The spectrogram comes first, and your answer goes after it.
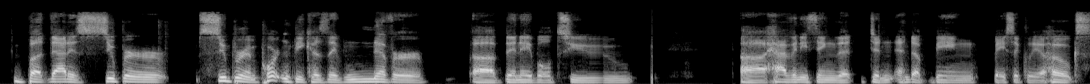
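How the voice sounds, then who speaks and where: An ordinary speaking voice from a man with an American accent, fairly low pitch, ordinary pitch variation and a fairly slow pace, in a dry, close sound with no echo. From Utah. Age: 40s. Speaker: podcast co-host. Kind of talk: casual chat.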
